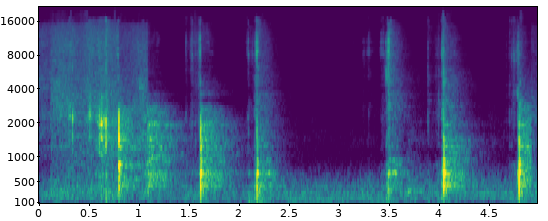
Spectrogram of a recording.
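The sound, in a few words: food chopper chopping vegetables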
